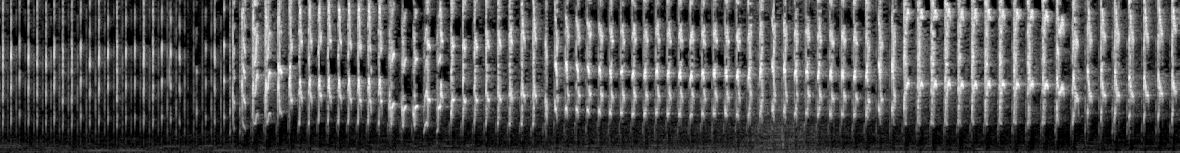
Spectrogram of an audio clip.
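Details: Long 'ngekek' chatter of a lovebird, lure for fighter lovebirds; quieter ticking at first, then from two seconds a loud, fast, unbroken run of high clipped notes.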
